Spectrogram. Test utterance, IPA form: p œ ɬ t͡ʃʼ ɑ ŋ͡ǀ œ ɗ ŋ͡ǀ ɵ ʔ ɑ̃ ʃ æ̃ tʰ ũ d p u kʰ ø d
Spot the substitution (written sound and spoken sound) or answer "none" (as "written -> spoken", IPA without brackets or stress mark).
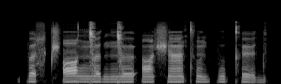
ɗ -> d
